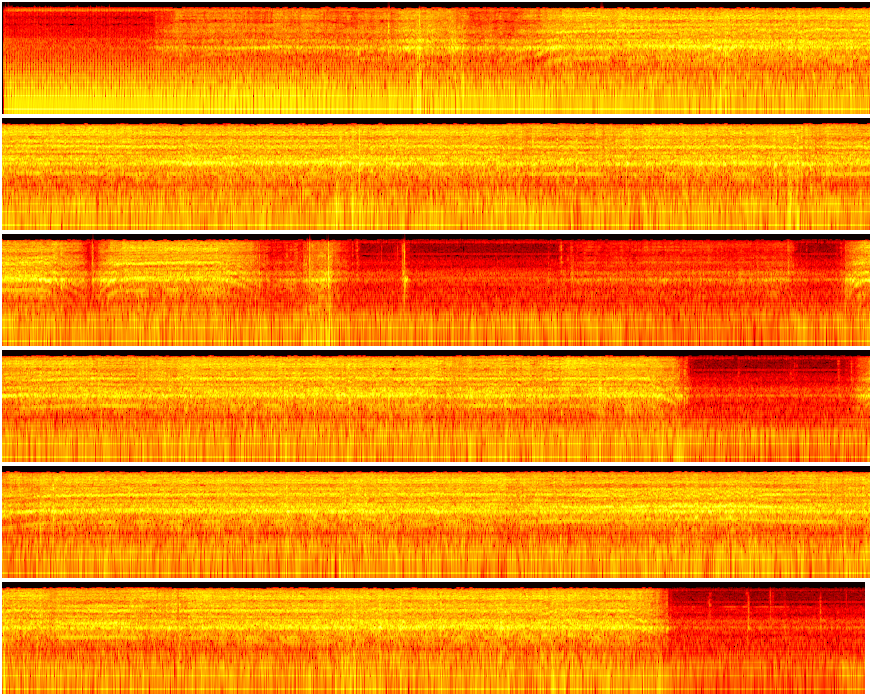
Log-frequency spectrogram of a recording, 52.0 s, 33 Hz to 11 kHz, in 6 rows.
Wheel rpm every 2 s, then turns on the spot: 10, 60, 90, 160, 170, 160, 160, 160, 150, 110, 10, 10, 30, 140, 160, 160, 60, 80, 160, 160, 160, 160, 160, 160, 130, 10.
32-34 50-52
